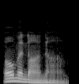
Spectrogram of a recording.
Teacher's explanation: On the other hand, omenanam as our apple has a light third syllable na and a heavy fourth syllable nam, so secondary stress falls on the fourth syllable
